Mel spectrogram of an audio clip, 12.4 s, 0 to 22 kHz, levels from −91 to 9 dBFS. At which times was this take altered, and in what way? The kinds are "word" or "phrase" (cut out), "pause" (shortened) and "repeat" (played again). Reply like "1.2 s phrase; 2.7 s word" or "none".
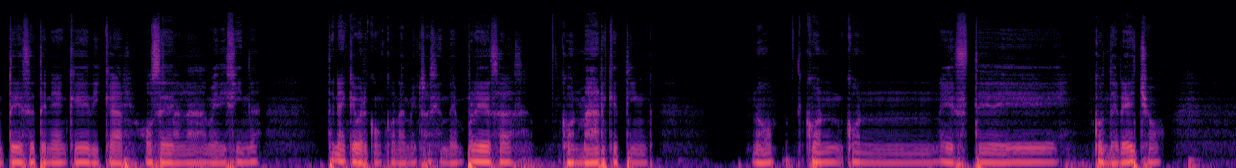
1.7 s word; 3.8 s word; 8.4 s word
